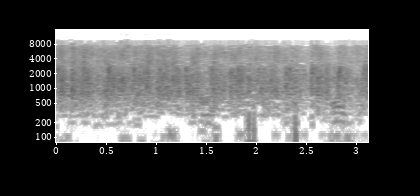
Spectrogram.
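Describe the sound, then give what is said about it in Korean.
A crowd of people at a church fellowship group meeting clapping steadily for the outgoing leader after an election, a dense, sustained wash of applause for several seconds without a break. “박수 한번 부탁드리겠습니다.”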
